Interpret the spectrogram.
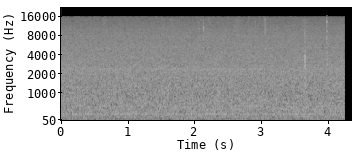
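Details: Only a steady, even hiss of broadband noise is heard, with no animal voice.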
